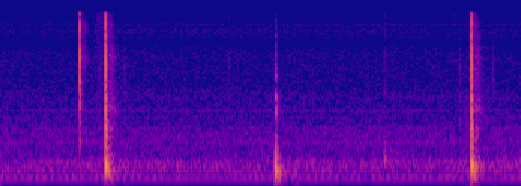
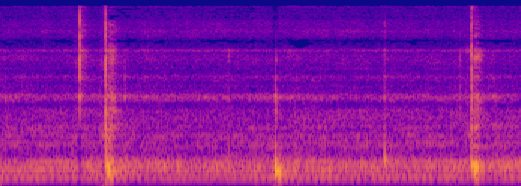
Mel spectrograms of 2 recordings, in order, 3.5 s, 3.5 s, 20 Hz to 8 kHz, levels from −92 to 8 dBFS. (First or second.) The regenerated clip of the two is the second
